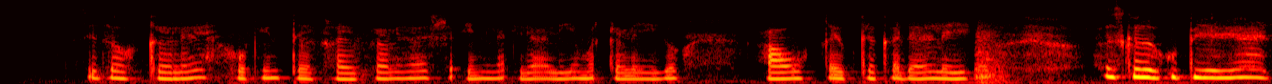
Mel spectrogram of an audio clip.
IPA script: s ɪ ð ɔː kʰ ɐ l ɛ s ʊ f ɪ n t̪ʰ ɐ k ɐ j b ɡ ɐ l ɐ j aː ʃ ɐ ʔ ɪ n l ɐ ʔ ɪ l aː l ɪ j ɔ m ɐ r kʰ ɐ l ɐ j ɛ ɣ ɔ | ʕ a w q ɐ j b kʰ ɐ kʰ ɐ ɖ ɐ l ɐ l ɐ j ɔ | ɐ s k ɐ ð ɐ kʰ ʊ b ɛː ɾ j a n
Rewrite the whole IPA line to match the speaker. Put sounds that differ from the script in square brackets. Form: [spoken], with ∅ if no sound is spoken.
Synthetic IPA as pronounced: s ɪ ð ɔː kʰ ɐ l ɛ [h] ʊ f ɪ n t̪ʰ ɐ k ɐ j b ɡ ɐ l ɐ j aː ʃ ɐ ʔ ɪ n l ɐ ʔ ɪ l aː l ɪ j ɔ m ɐ r kʰ ɐ l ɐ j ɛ ɣ ɔ | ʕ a w q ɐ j b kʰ ɐ kʰ ɐ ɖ ɐ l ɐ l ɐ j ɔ | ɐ s k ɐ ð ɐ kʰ ʊ b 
